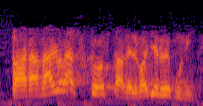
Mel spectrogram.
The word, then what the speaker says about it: Douglas Costa: Suena un poco extraño, pero es que en Brasil se dice así, Douglas Costa, tal y como se escribe, se pronuncia.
